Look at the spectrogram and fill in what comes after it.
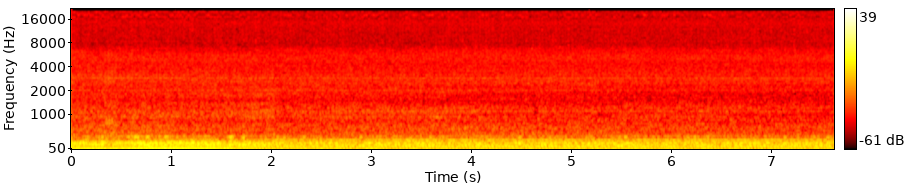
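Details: Volvo 940, stalling at stops fixed by reflowing fuel pump relay solder: steady, even low rumble with no stalling, hunting or misfire; runs cleanly after repair.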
